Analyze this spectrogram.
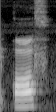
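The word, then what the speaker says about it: cough: इनफ है, टफ है। सभी में फ है। जी एच लिखा गया है फ की ध्वनि के लिए। रफ है। कॉफ कॉफ और यह है लाफ।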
